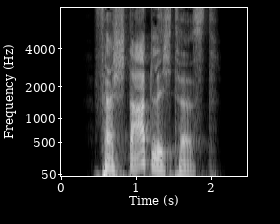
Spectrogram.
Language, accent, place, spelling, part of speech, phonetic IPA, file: German, Germany, Berlin, verstaatlichtest, verb, [fɛɐ̯ˈʃtaːtlɪçtəst], De-verstaatlichtest.ogg
- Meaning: inflection of verstaatlichen: 1. second-person singular preterite 2. second-person singular subjunctive II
